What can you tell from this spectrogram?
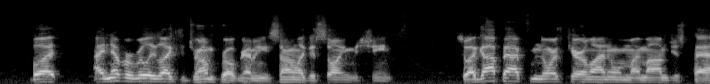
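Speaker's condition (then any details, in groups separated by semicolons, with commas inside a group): No condition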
